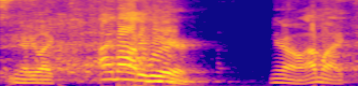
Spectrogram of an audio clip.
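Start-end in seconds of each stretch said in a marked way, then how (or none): 1.0-2.1 drawn-out, loud, high and falling; slow-closing door exit. Acted. Smartphone owner failing to slam the phone, slow drawn-out exit. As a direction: stretch it out like a door that won't slam. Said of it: "screen door with one of those things on it".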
